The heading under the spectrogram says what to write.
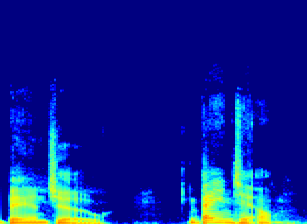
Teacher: we really exaggerate that moving vowel the o sound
